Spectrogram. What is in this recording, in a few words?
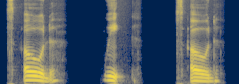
Weak, conversational Lushootseed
